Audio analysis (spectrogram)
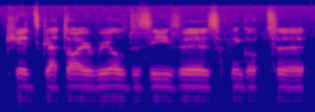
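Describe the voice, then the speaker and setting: Deep-voiced Dublin man, relaxed. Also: normal speed, a little hiss or hum. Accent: Irish, Dublin. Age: young adult. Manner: relaxed, many ums and restarts. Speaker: charity guest. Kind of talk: casual interview.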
